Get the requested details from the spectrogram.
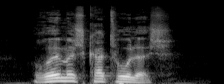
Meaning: Roman Catholic
- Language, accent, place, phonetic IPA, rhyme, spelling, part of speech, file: German, Germany, Berlin, [ˈʁøːmɪʃkaˈtoːlɪʃ], -oːlɪʃ, römisch-katholisch, adjective, De-römisch-katholisch.ogg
